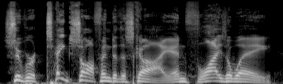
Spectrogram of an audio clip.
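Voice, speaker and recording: Mid-pitched male audio drama narrator. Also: sing-song, moderate pace, dry recording, clean studio sound.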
